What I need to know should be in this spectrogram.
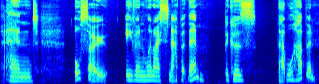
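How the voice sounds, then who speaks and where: Low gravelly aussie woman, thirties, earnest podcast guest, dry close sound. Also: lively intonation, unhurried, a little mellow, dry recording. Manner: earnest, reflective, frequent restarts. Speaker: guest, clinical nutritionist. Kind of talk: podcast interview.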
